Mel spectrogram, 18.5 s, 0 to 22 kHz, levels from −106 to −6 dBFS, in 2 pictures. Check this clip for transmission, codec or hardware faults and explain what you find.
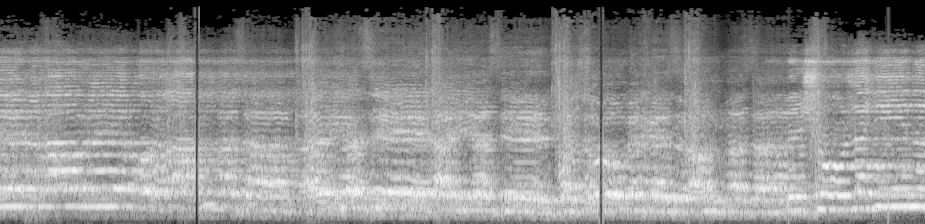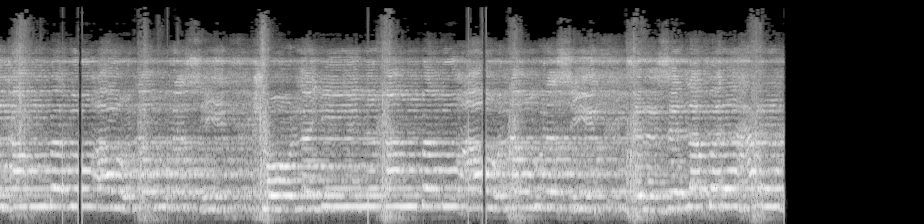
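Three kinds of fault are present: silent gaps at joins of encoded pieces, periodic USB or driver dropouts, and a cut-off end.

Gaps at a join of encoded pieces appear at 1.96, 6.00, 10.04 and 14.08 s, each about 40 ms long and spaced about 4 s apart. Each piece was encoded on its own and joined untrimmed, so the encoder's start-up delay and last-frame padding remain as a brief hole. The sound stops abruptly, with edges blurred by the codec, then resumes where it left off. Unlike a driver dropout, each gap is a silence tied to segment boundaries rather than a tiny tick.

Periodic USB or driver dropouts run from 6.89 to 13.94 s, about seven of them, roughly once per second. A background task stalls the USB bus or audio driver at that interval, and about a millisecond of audio is skipped each time rather than replaced with silence. 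Each one sounds like a small tick or pop in the running signal. What separates these from the join gaps is their length and spacing: they are far shorter, recur every second instead of every 4 s, and remove audio instead of inserting silence.

The cut-off end comes at 17.10 s, where the audio stops mid-sound and falls straight to digital silence with no decay. The final buffers were never written or played out, so the sound is truncated rather than faded. A natural ending would let the sound ring out or taper. This one ends instantly, partway through ongoing material, and stays silent from there to the end of the file.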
